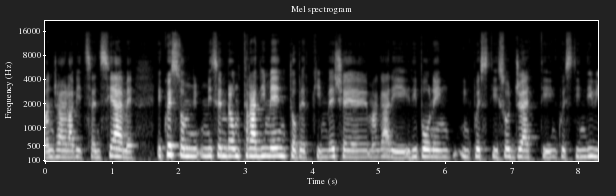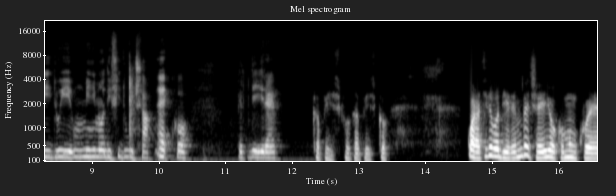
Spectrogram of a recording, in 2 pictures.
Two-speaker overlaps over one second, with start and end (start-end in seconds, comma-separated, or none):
none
